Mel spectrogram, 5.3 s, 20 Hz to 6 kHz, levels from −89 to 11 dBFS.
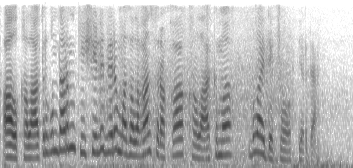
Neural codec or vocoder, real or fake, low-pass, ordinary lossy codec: codec, 16 kHz, 6 kbps, DAC; fake; 5.4 kHz; AAC, 24 kbps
